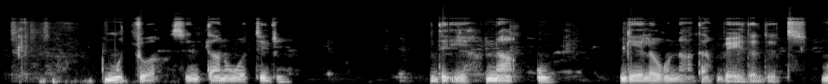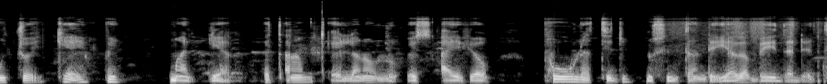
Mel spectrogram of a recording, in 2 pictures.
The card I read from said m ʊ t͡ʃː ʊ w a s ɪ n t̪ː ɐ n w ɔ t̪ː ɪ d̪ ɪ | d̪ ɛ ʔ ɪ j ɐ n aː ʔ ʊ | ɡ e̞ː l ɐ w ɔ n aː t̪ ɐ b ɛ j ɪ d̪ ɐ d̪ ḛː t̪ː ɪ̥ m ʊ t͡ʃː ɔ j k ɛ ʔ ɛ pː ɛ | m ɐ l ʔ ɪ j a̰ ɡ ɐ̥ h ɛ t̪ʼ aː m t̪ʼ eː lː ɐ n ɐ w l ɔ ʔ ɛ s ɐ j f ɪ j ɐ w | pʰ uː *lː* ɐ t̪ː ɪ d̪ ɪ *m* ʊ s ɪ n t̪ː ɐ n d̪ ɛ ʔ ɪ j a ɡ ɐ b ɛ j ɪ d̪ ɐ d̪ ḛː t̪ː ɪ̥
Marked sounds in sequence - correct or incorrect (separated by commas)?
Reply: incorrect, incorrect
